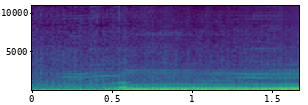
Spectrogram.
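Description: A steady, low engine drone with layered harmonic hum swells slightly after a moment and then holds, loud and continuous, as an airplane approaches.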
